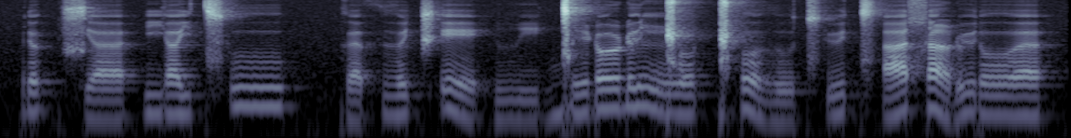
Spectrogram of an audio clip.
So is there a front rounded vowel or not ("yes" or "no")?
no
